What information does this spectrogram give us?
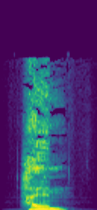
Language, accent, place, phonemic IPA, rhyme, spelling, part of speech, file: German, Germany, Berlin, /halm/, -alm, Halm, noun, De-Halm.ogg
- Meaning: stalk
